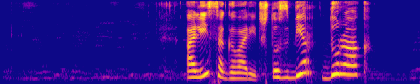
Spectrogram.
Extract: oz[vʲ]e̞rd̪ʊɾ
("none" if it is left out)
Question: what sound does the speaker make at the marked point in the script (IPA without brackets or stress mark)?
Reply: bʲ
